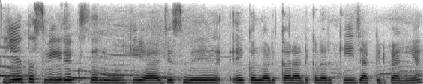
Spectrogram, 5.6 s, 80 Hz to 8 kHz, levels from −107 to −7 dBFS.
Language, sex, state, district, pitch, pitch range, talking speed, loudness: Hindi, female, Punjab, Kapurthala, 230 Hz, 220-245 Hz, 160 wpm, -17 LUFS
